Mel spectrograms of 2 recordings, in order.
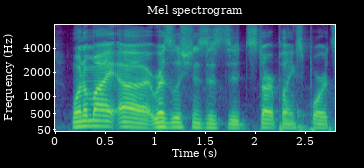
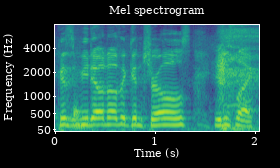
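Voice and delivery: laughing; 10 semitones higher, 8 dB louder than usual. Real, not acted. Describing button mashing, laughing.

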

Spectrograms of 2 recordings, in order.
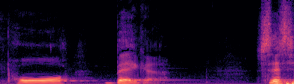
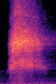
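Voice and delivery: loud hushing "shh"; sharp shush; 4 dB louder than usual. Acted. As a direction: shush a noisy man in the crowd. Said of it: "the crowd around him said".

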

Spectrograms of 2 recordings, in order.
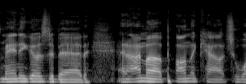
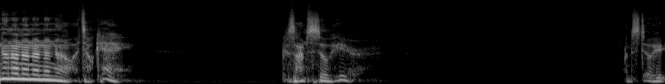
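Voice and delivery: God soothing; 4 semitones higher than usual. Pretend. God comforting worried people, gently fading. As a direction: reassure gently, trailing off. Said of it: "that's when God's saying".

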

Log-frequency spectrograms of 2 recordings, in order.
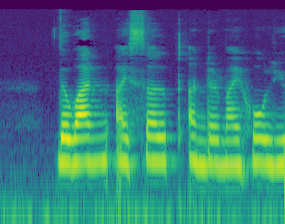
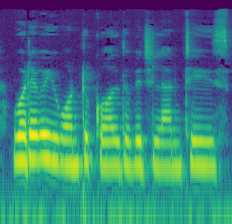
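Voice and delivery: usual speaking voice

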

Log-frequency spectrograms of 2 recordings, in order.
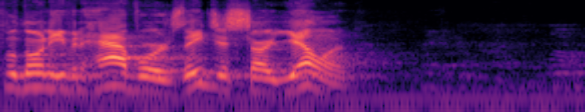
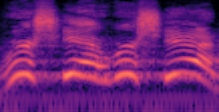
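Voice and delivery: high, searching call; a child hunting for a sibling, high voice; child's searching call; 12 semitones higher than usual. Retold or imitated. Kid seeking.

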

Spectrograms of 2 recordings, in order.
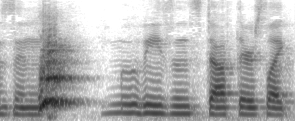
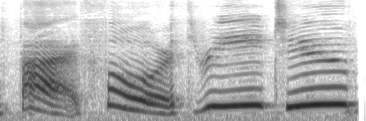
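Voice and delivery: countdown; 9 semitones higher, 4 dB louder, much slower than usual. Pretend. Countdown to the break.

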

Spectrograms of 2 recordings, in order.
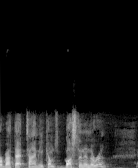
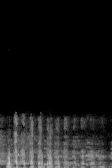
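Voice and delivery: whispered pat pat; 4 semitones lower, 14 dB quieter, faster than usual. Retold or imitated. Mimicking hand patting.

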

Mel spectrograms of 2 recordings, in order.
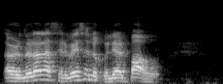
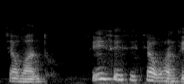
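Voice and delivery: much softer, slurred self-pep; drunk mirror murmur; 3 semitones lower, 11 dB quieter than usual. Retold or imitated. Drunk man at the bathroom mirror, murmuring. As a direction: mumble to yourself in the mirror. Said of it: "te quedas mirando así".

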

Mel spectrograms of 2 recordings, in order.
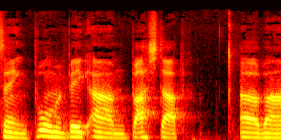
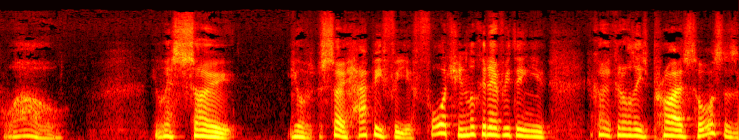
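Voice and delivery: higher, thrilled congratulations; gushing neighbours; 5 semitones higher than usual. Retold or imitated. Neighbours congratulate the farmer on his horses, higher and thrilled. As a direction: play the neighbour marvelling at his luck.

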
